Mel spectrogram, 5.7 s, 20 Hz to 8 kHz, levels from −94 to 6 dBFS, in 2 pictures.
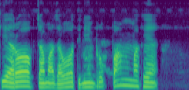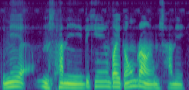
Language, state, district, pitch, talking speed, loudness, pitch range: Kokborok, Tripura, Dhalai, 140 Hz, 170 wpm, -19 LUFS, 130-155 Hz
